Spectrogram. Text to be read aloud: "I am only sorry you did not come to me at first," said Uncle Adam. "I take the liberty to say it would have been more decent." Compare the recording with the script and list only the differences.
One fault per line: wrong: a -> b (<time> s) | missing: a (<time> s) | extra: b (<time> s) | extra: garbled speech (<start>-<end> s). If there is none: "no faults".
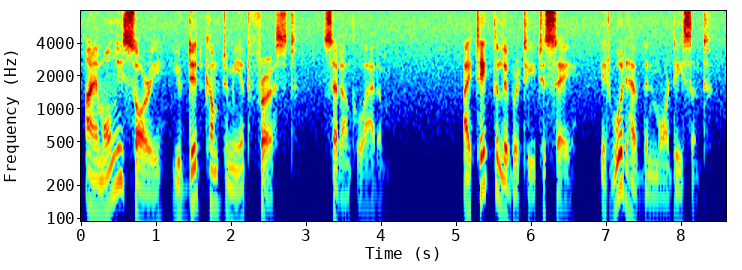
missing: not (1.6 s)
